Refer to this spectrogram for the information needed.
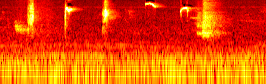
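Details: Wild orange-headed thrush delivering a short series of high whistles and rasping, buzzy notes, about five separate elements spread over a few seconds.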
